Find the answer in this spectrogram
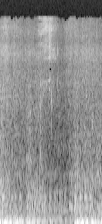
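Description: Toyota Tacoma pickup truck's engine running at low speed as the truck crawls over a rock, a deep rumble that swells near the start and again about a second and a half in.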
